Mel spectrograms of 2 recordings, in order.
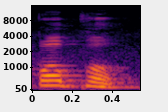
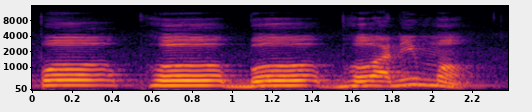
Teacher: प फ चा उच्चार बघा प फ आहे का नाही? म्हणजे प चा उच्चार करत असताना ओठाले ओठ लागलंच पाहिजे. विदाऊट ओठाला ओठ लावता प या वर्णाचा उच्चार केला जाऊ शकत नाही. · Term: ओष्ठ्य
